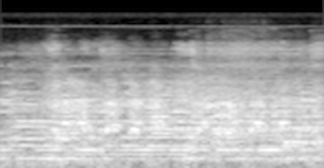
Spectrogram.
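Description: Cartoon soundtrack music playing from a television, heard through the TV's speaker in the room.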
